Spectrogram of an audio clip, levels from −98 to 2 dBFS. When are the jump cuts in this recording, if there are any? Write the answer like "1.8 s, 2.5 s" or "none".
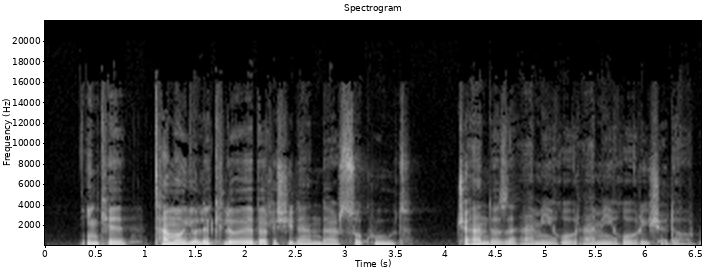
1.0 s, 2.2 s, 4.0 s, 5.3 s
